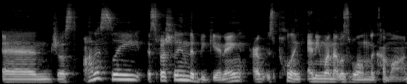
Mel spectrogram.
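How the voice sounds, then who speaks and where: A man with an American accent speaks at a very fast pace with lively intonation. The recording is very clean, with a silent background. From New York. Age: 20s. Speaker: mental health professional. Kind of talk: casual interview. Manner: animated.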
